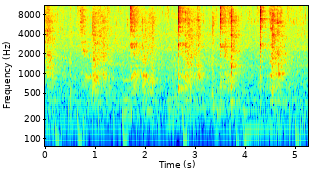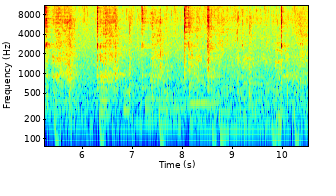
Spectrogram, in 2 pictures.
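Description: Metal spatula stirring and scraping thick mutton ghee roast in a kadai, knocking and scraping against the pan about twice a second, over the sizzle of the masala frying in ghee. The roast is stirred constantly so it does not catch on the bottom.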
